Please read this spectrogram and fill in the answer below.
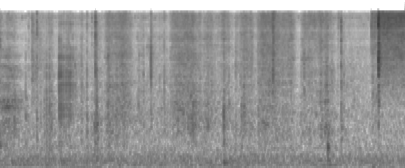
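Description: Cardboard oil pastel box being opened by hand: faint rubbing and scraping of the lid against the box, with a few light clicks and a sharper tap near the end.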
